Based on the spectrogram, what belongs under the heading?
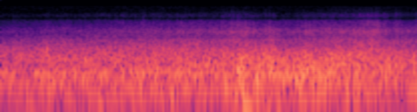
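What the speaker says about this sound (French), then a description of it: "Il y a pas mal de vagues, hein." Sea waves breaking on a rocky shore during shore fishing, a continuous broadband wash of surf with wind rumble, fairly close and steady for the whole short stretch.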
